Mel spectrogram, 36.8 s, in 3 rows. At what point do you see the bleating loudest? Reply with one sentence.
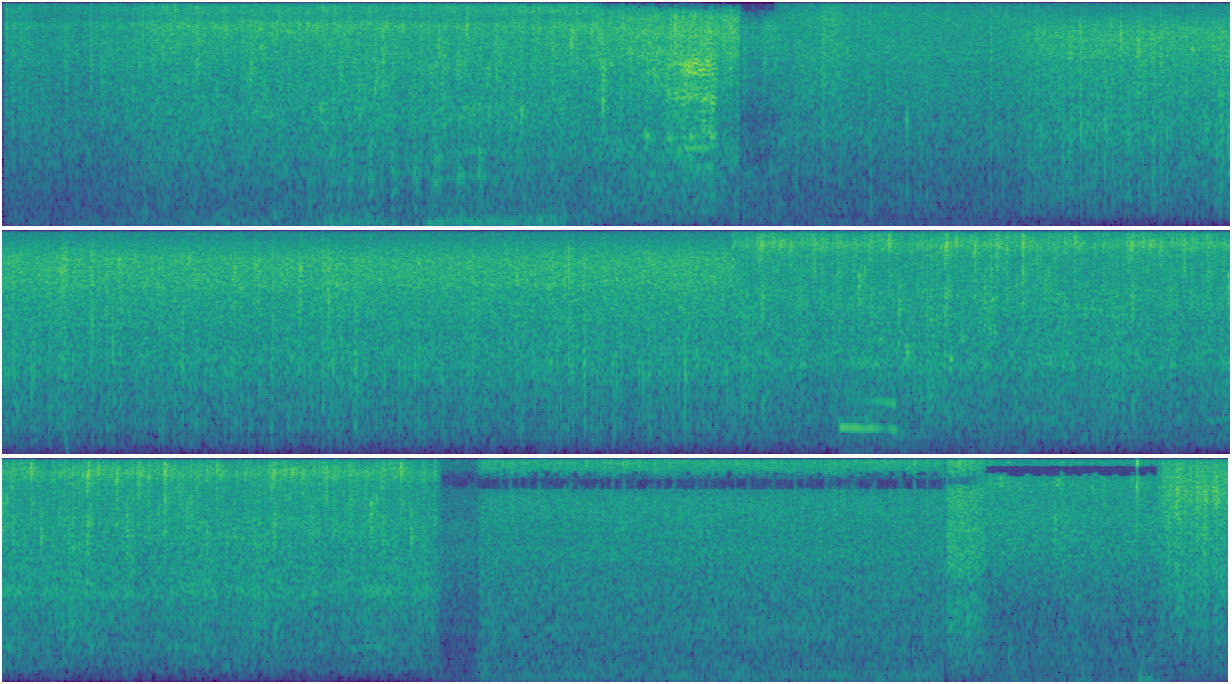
The loudest moment of the bleating is at 7 seconds.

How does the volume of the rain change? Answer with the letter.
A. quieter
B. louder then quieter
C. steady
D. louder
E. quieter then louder
C.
